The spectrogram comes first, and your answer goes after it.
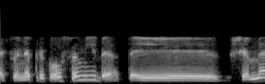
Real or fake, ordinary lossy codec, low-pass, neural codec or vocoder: real; MP3, 24 kbps; 7.2 kHz; none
